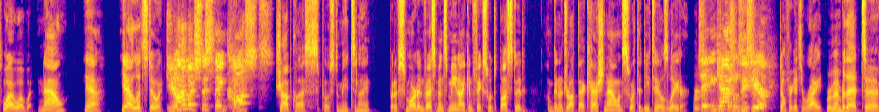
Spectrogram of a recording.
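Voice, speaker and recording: A man's voice: on the high side, no room sound, clean studio sound. A man playing a wisecracking, cocky genius inventor superhero in a video game, talking in a glib, sarcastic, conversational way. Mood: urgent, snarky. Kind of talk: video game character voice lines.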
